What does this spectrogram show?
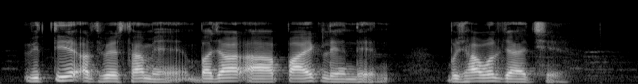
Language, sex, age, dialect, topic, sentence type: Maithili, male, 46-50, Bajjika, banking, statement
